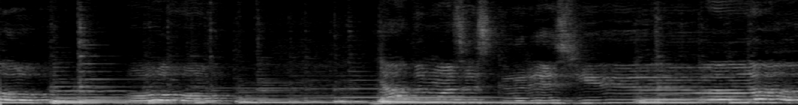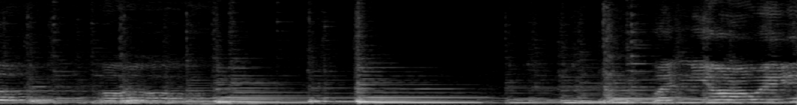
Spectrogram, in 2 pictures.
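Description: Background music: a slow ukulele piece, plucked and strummed, with notes ringing on between the strokes.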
